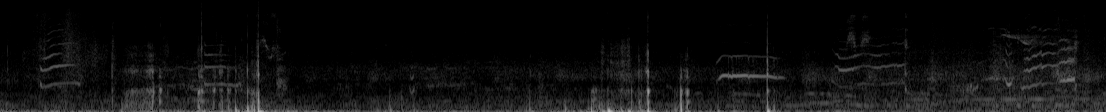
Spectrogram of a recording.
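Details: Hungry stray cats in Morocco being fed, giving several rising and falling meows, some wavering and drawn out, amid handling noises and low rumbling background sound.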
